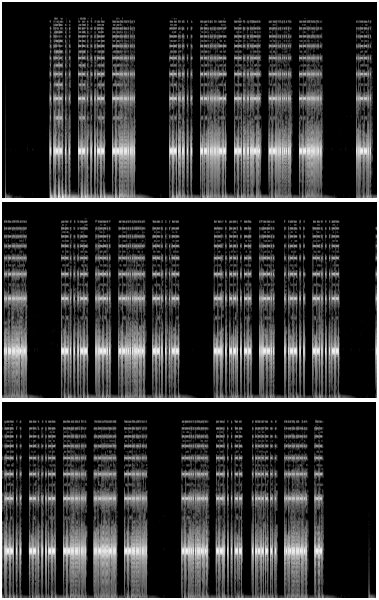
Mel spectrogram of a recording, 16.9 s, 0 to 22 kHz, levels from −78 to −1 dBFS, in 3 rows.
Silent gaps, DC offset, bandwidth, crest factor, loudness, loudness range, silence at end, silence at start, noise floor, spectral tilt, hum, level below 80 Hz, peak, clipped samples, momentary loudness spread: none; under 0.1%; 15.5 kHz; 10 dB; -11 LUFS; 1 LU; 0.8 s; 0.7 s; -70 dBFS; 1 dB/octave; none; -38 dBFS; -2 dBFS; under 0.1%; 4 LU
